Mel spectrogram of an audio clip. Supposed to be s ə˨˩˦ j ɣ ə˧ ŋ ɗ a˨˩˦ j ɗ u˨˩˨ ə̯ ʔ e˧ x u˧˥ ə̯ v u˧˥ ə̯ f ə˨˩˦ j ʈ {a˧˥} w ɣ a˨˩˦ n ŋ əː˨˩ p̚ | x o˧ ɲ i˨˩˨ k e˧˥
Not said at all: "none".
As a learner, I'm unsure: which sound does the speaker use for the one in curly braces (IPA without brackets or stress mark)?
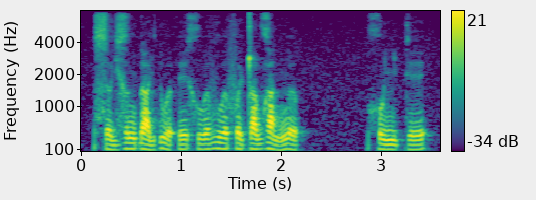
a˧˥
